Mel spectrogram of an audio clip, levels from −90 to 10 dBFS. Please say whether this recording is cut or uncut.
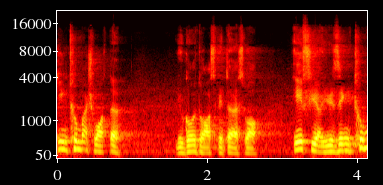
uncut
